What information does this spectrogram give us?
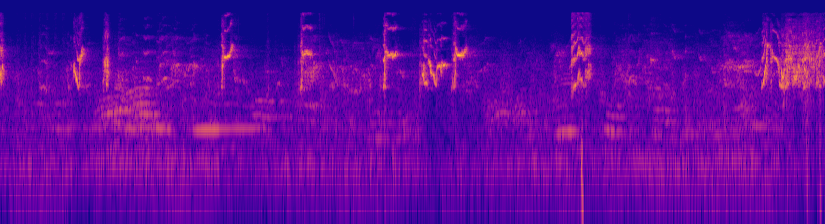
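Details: Lovebirds kept in Larkana give thin, high chirps and short squeaks, scattered singly and in small clusters, ending in a louder scratchy burst of chatter.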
